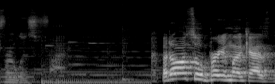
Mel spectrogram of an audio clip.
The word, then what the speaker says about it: Verlisify: this Valvency is, well, he was actually trying to say Verlisify, but he pronounced it wrong.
